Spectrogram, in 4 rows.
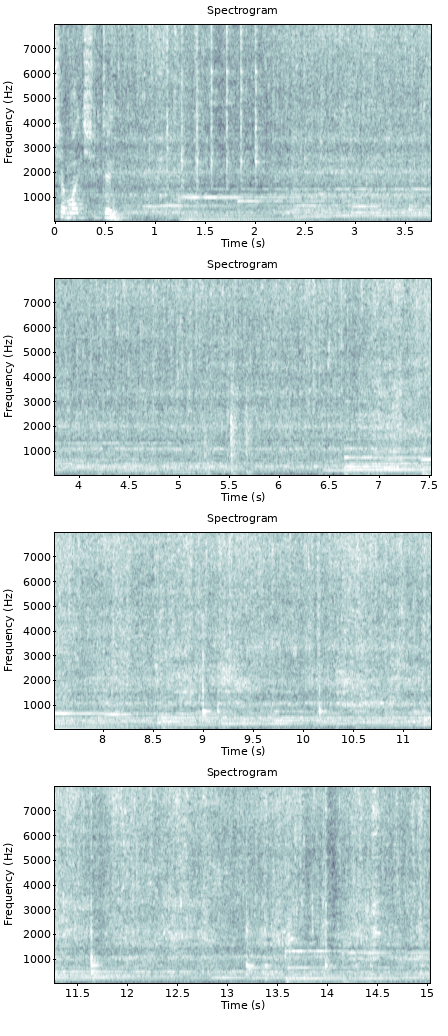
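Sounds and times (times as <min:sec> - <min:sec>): curry sizzling: 0:00.0 - 0:15.0
spatula scraping: 0:08.5 - 0:15.0.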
